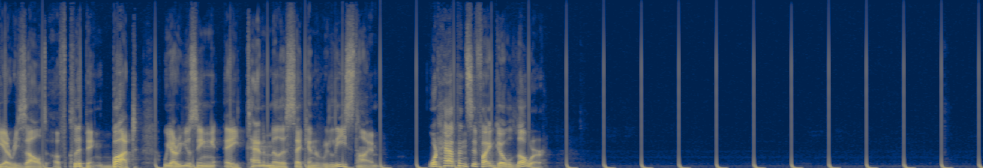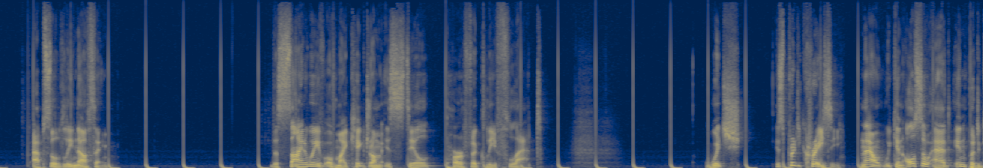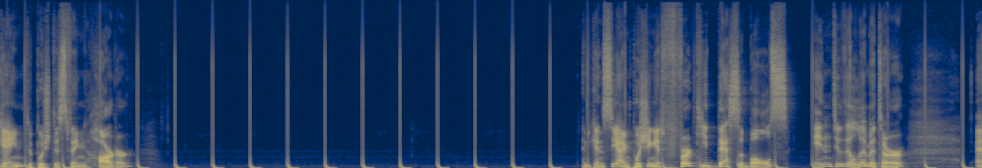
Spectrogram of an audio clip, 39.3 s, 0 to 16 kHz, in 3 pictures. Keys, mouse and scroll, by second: 7.7-12.6 drag, 28.3-34.1 drag.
